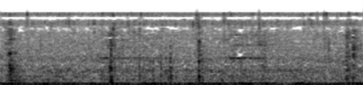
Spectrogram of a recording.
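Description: Boiled chowmein noodles sizzling in a hot iron kadhai on a gas stove: a steady hiss with a few light clicks.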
